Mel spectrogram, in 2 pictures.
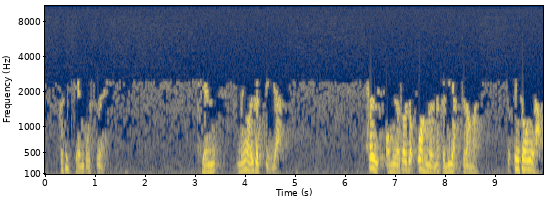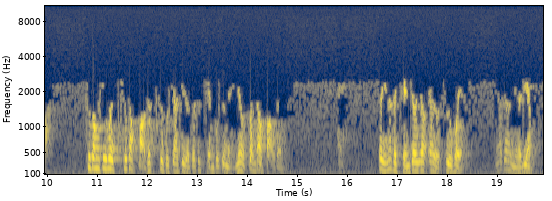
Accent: Taiwan; 我们台湾人很奇怪

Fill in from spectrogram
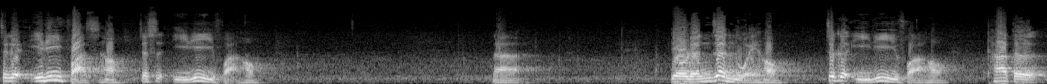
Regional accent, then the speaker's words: Taiwan; 那所以当我说我是台湾人的时候也对，那我说我是河洛人的也对，我是台湾人当中的河洛人

